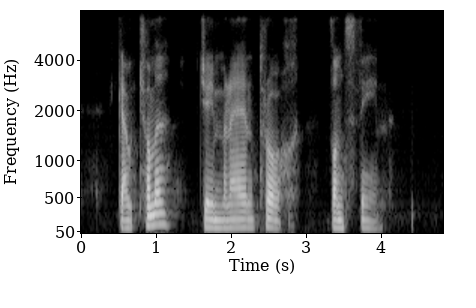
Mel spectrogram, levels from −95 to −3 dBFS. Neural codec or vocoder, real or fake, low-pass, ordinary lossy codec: codec, 16 kHz, 4 kbps, X-Codec, HuBERT features, trained on LibriSpeech; fake; 7.2 kHz; Opus, 24 kbps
